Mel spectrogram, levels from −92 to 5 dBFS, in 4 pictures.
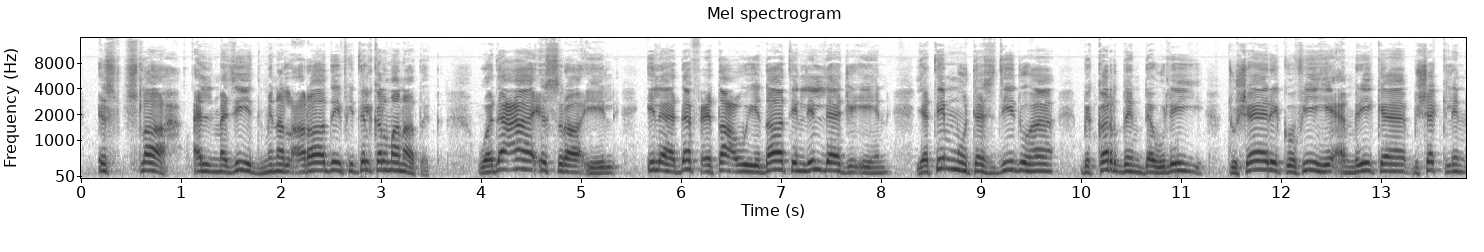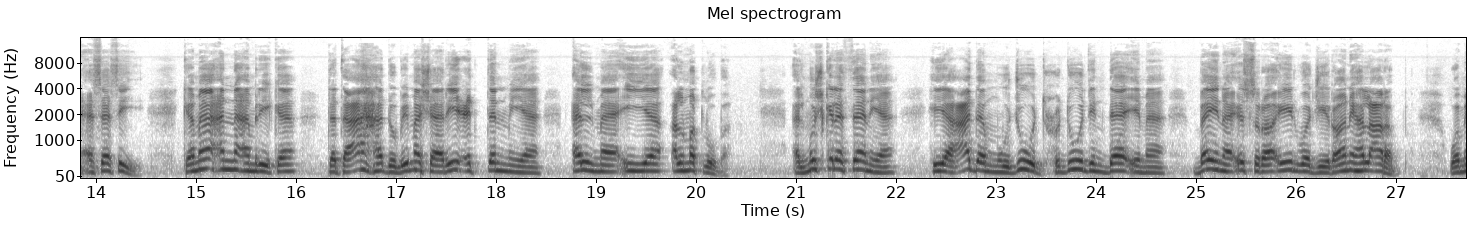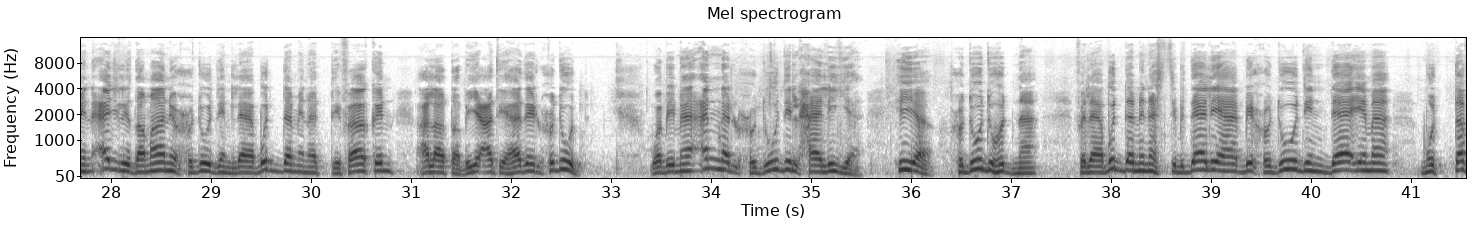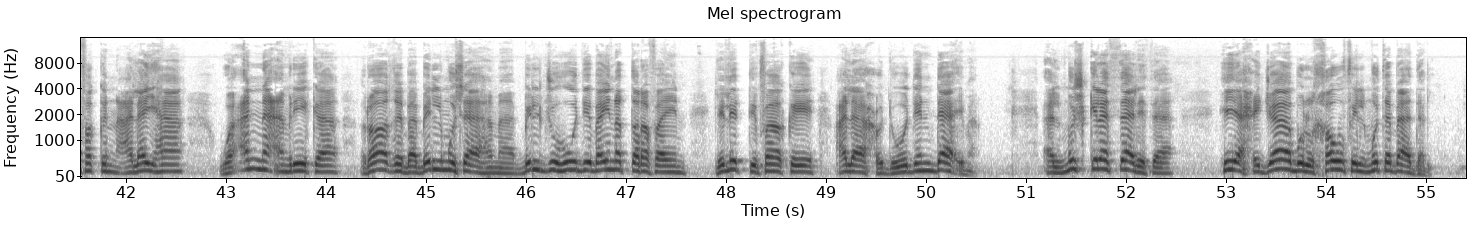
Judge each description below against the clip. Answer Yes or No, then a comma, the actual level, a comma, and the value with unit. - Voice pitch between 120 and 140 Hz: No, medium, 185 Hz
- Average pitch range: Yes, average, 4.9 semitones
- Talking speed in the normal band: Yes, average, 90 wpm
